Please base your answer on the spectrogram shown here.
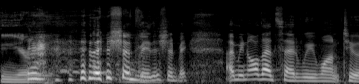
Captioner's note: laughter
